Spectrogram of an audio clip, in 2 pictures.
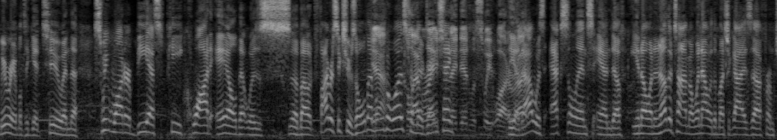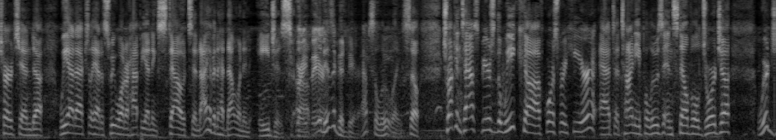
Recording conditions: busy venue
